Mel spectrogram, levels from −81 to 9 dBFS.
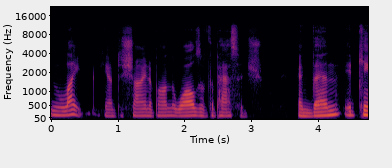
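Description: From 1.19 s to 2.87 s, the automatic gain rising is audible. The gain control judged the input too quiet. It raised its level slowly, by about 4 dB. Voice and background swell together across those 1.7 seconds.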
